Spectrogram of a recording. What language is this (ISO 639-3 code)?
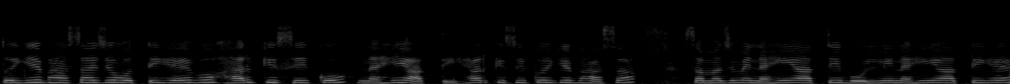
hin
